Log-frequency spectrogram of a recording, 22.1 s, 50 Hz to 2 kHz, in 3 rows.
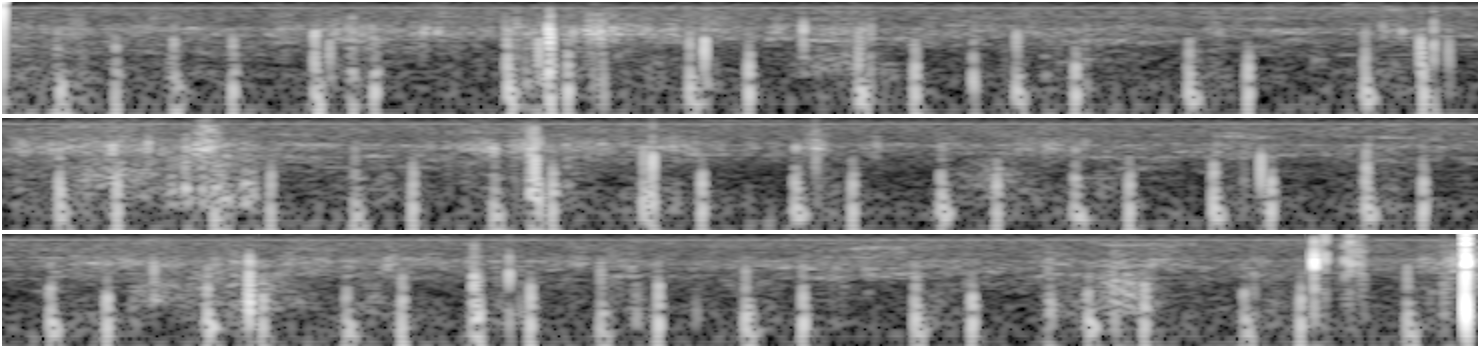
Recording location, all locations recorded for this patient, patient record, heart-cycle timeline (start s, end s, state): mitral valve (MV)
aortic valve (AV)+pulmonary valve (PV)+tricuspid valve (TV)+mitral valve (MV)
#Age: Child
#Sex: Male
#Height: 140.0 cm
#Weight: 39.2 kg
#Pregnancy status: False
#Murmur: Absent
#Murmur locations: nan
#Most audible location: nan
#Systolic murmur timing: nan
#Systolic murmur shape: nan
#Systolic murmur grading: nan
#Systolic murmur pitch: nan
#Systolic murmur quality: nan
#Diastolic murmur timing: nan
#Diastolic murmur shape: nan
#Diastolic murmur grading: nan
#Diastolic murmur pitch: nan
#Diastolic murmur quality: nan
#Outcome: Normal
#Campaign: 2015 screening campaign
0.00	0.82	unannotated
0.82	0.96	S1
0.96	1.12	systole
1.12	1.22	S2
1.22	1.54	diastole
1.54	1.68	S1
1.68	1.82	systole
1.82	1.96	S2
1.96	2.48	diastole
2.48	2.66	S1
2.66	2.80	systole
2.80	2.92	S2
2.92	3.40	diastole
3.40	3.58	S1
3.58	3.70	systole
3.70	3.82	S2
3.82	4.24	diastole
4.24	4.38	S1
4.38	4.52	systole
4.52	4.66	S2
4.66	5.04	diastole
5.04	5.18	S1
5.18	5.34	systole
5.34	5.48	S2
5.48	5.92	diastole
5.92	6.04	S1
6.04	6.18	systole
6.18	6.32	S2
6.32	6.78	diastole
6.78	6.92	S1
6.92	7.06	systole
7.06	7.20	S2
7.20	7.64	diastole
7.64	7.78	S1
7.78	7.92	systole
7.92	8.02	S2
8.02	8.38	diastole
8.38	8.56	S1
8.56	8.70	systole
8.70	8.80	S2
8.80	9.12	diastole
9.12	9.26	S1
9.26	9.39	systole
9.39	9.50	S2
9.50	9.82	diastole
9.82	9.94	S1
9.94	10.04	systole
10.04	10.20	S2
10.20	10.56	diastole
10.56	10.72	S1
10.72	10.86	systole
10.86	10.96	S2
10.96	11.32	diastole
11.32	11.46	S1
11.46	11.58	systole
11.58	11.72	S2
11.72	12.06	diastole
12.06	12.18	S1
12.18	12.30	systole
12.30	12.42	S2
12.42	12.72	diastole
12.72	12.86	S1
12.86	12.99	systole
12.99	13.10	S2
13.10	13.42	diastole
13.42	13.54	S1
13.54	13.66	systole
13.66	13.80	S2
13.80	14.18	diastole
14.18	14.32	S1
14.32	14.44	systole
14.44	14.58	S2
14.58	14.98	diastole
14.98	15.12	S1
15.12	15.24	systole
15.24	15.36	S2
15.36	15.74	diastole
15.74	15.90	S1
15.90	15.98	systole
15.98	16.14	S2
16.14	16.46	diastole
16.46	16.60	S1
16.60	16.73	systole
16.73	16.82	S2
16.82	17.11	diastole
17.11	17.24	S1
17.24	17.37	systole
17.37	17.46	S2
17.46	17.72	diastole
17.72	17.88	S1
17.88	18.02	systole
18.02	18.14	S2
18.14	18.46	diastole
18.46	18.58	S1
18.58	18.72	systole
18.72	18.86	S2
18.86	19.28	diastole
19.28	19.44	S1
19.44	19.58	systole
19.58	19.74	S2
19.74	20.14	diastole
20.14	20.30	S1
20.30	20.44	systole
20.44	20.58	S2
20.58	20.96	diastole
20.96	21.10	S1
21.10	21.20	systole
21.20	21.34	S2
21.34	21.74	diastole
21.74	21.92	S1
21.92	22.14	unannotated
